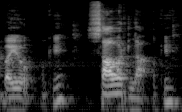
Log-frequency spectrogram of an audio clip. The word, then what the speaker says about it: Savart: Okay, sour law. Okay, here T is also silent.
